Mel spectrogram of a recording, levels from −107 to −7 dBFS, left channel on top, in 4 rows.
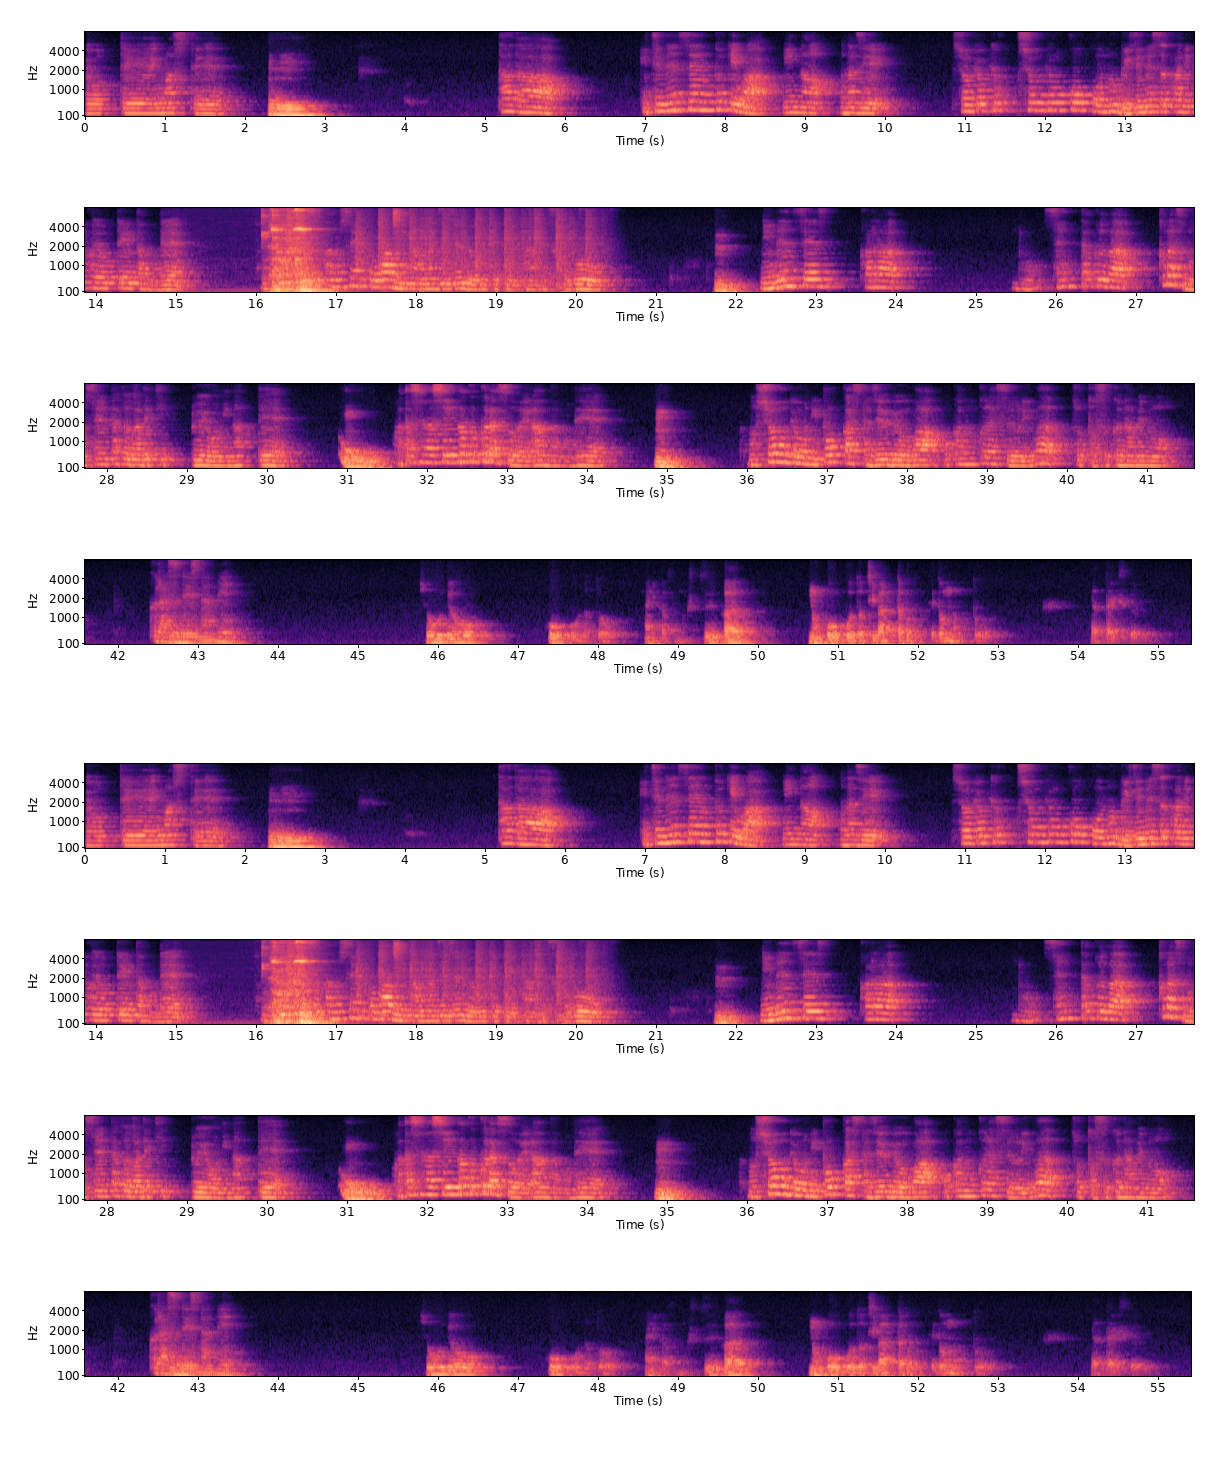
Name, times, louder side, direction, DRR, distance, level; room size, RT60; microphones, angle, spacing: voice 1, 0.0-1.7 5.2-5.8 6.9-9.9 10.9-15.0 16.0-20.3 22.3-23.1 23.5-24.0 25.4-26.9 27.3-28.7 29.0-30.2 31.6-34.2 36.0-39.8 40.1-41.2 42.4-43.4, right 1 dB, 70° right, -9 dB, 1.0 m, -30 dB
voice 2, 2.3-2.8 16.2-16.3 21.7-22.0 30.9-31.4 34.8-35.1 42.6-43.4 45.8-46.4 47.4-48.1 48.6-49.0 49.3-49.8 50.6-51.6 52.2-52.8 54.3-54.7, left 1 dB, 80° left, -1 dB, 0.5 m, -28 dB
Drip, 16.1-20.2, equal, 25° left, 0.6 m, -23 dB
2.3 x 2.0 x 2.7 m, 0.69 s
head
